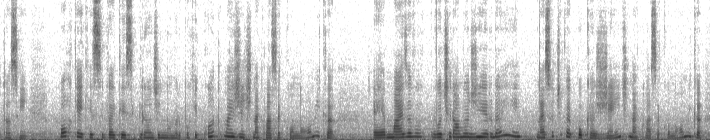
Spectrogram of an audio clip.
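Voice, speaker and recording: The voice is somewhat breathy with a dark, mellow tone, lively intonation, and a moderate pace. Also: woman. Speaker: teacher. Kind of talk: lecture.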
